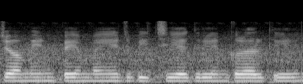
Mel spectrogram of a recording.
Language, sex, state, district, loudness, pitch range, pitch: Hindi, male, Chhattisgarh, Raipur, -14 LUFS, 160-165 Hz, 165 Hz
